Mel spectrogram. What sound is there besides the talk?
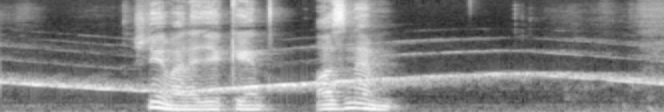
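ambulance siren passing outside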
